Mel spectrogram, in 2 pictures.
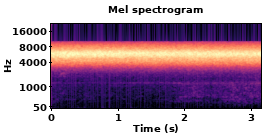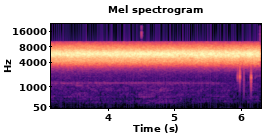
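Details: Massed cicadas in a Chicagoland back yard during the last great invasion, producing a constant, intense, high-pitched droning hiss at even loudness, with a couple of faint clicks near the end.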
